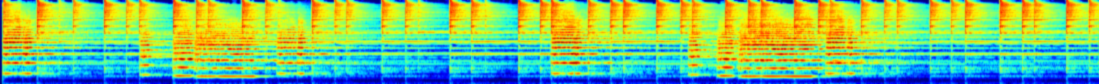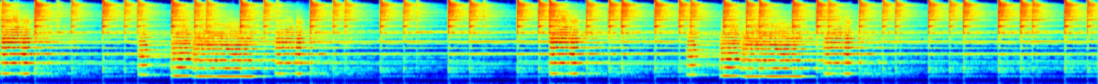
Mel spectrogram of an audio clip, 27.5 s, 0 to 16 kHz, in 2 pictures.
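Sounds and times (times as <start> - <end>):
orchestra with trumpet: 0.0 - 4.7, 6.9 - 11.5, 13.7 - 18.4, 20.6 - 25.2.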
